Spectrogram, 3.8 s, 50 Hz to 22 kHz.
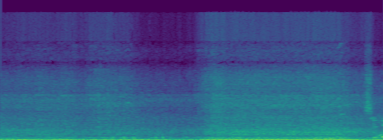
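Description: A Lada Niva 4x4 engine rumbles and revs in low, steady pulses, swelling slightly in its second half, with no talk over it.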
